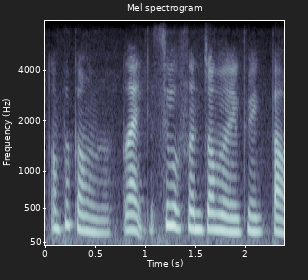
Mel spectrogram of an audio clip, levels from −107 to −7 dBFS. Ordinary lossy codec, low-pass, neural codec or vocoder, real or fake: Opus, 24 kbps; 7.2 kHz; codec, 16 kHz, 0.5 kbps, FunCodec, trained on LibriTTS, 25 frames a second; fake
